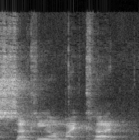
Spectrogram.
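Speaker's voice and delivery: plain reading voice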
